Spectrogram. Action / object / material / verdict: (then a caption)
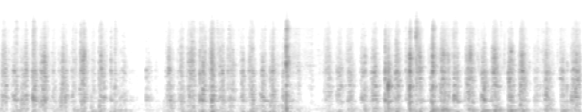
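scrape / soap bar on a stainless steel box grater / soap / none. A hand-sized solid white bar of soap is rubbed by hand over the coarse holes of a stainless steel box grater. It makes fast, uneven scratchy grating strokes, about three per second, with a bright raspy texture. There is a brief pause near the two-second mark and a quieter stretch around four and a half seconds.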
